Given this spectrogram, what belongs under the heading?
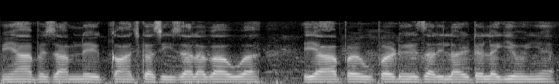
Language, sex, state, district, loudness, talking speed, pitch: Hindi, male, Uttar Pradesh, Lucknow, -16 LUFS, 180 wpm, 120 Hz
